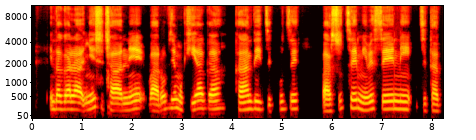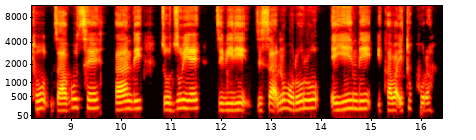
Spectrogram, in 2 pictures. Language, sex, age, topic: Rundi, female, 18-24, agriculture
